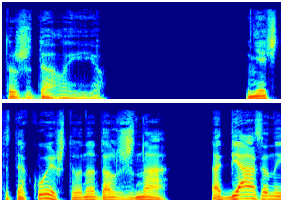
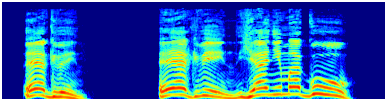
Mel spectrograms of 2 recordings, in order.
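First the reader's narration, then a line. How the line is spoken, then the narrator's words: Broken-off loud moan. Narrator (Russian): Ранд, осекшись на полуслове, громко застонал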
